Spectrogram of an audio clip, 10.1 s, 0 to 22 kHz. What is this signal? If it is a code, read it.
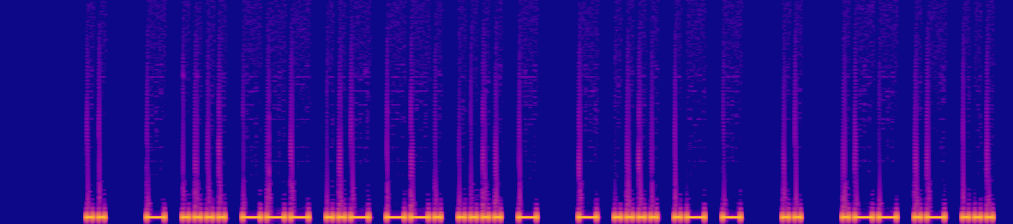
Morse code, heard as a keyed tone, about 20 wpm, 700 Hz. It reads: I THOUGHT THAT I WAS
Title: Sentences with 3-Word Phrases - 20wpm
